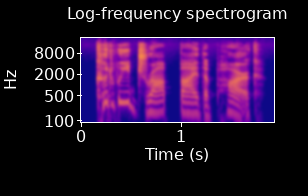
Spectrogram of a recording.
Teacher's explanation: could we drop by the park with stress on by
